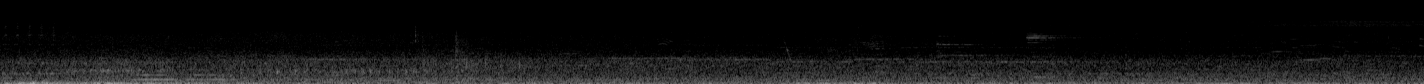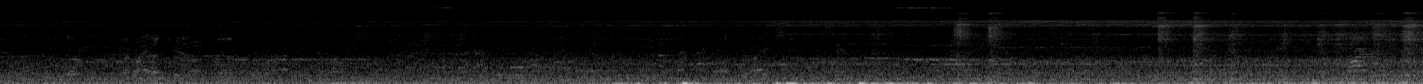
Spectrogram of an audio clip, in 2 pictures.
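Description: A low, steady city street rumble carries throughout, outdoors.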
